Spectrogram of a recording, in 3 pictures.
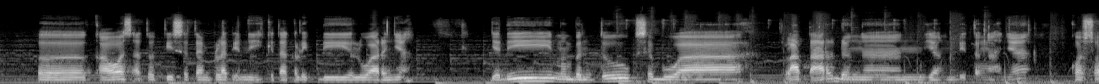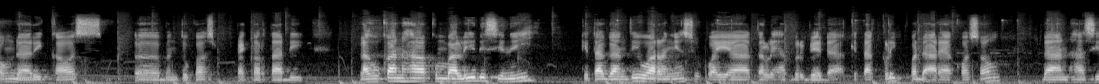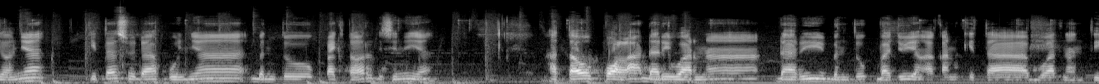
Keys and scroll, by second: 9.9 Caps_Lock, 23.6 Delete, 26.1 Delete, 28.7 z.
